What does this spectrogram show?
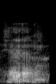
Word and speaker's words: Herkunft: Yeah, Herkunft. Yeah, sounds pretty good. Okay, well, I'm used to not pronouncing H's, but I got German does pronounce their H. It's kind of soft, yeah. Gotta do it soft.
